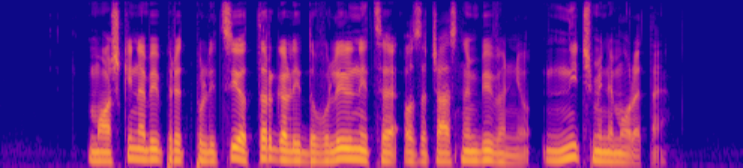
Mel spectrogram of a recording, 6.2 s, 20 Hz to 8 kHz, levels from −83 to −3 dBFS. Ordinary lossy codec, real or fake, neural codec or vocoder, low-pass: none; real; none; none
